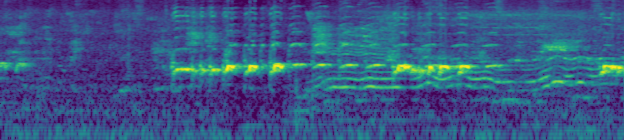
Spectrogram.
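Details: Wild zebra doves calling back and forth, rapid stuttering trilled coos in overlapping phrases after a quiet opening second, with scattered clicks and background noise.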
